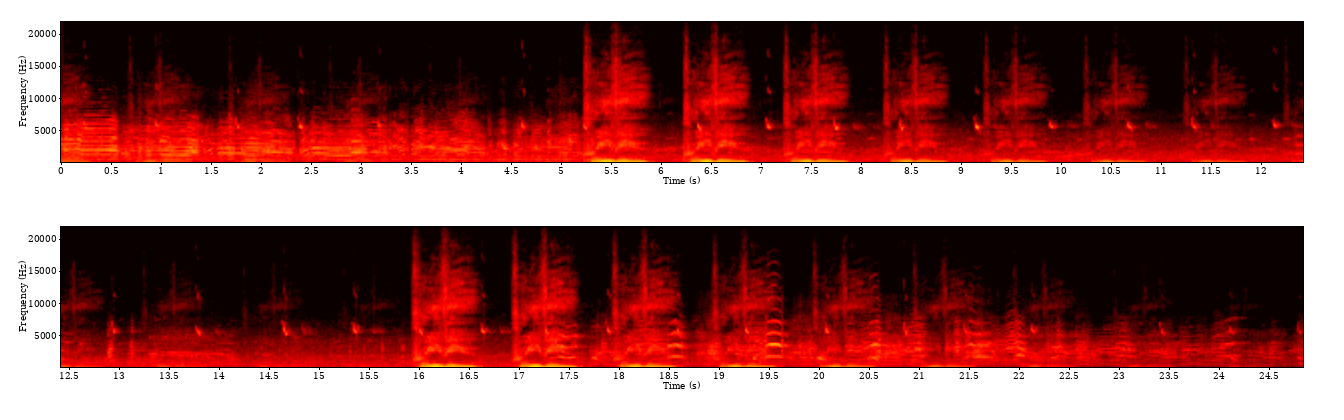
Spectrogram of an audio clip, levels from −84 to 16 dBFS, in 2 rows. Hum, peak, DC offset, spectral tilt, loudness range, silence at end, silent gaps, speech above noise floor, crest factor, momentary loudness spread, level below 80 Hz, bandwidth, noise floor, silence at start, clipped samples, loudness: none; -12 dBFS; under 0.1%; -4.5 dB/octave; 14 LU; 0 s; none; 25 dB; 20 dB; 20 LU; -60 dBFS; 19 kHz; -53 dBFS; 0 s; under 0.1%; -31 LUFS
